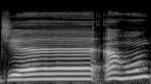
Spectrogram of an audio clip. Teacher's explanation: جاءہم جس کی مقدار 5 الف ہیں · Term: مد متصل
